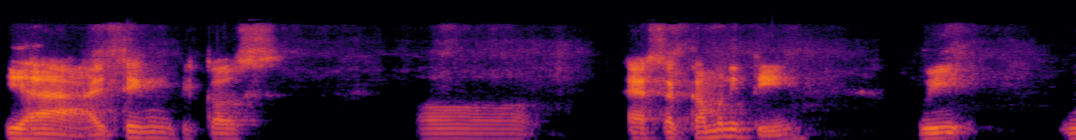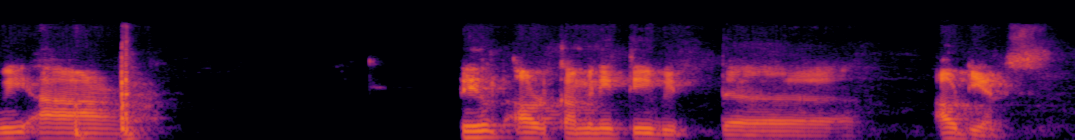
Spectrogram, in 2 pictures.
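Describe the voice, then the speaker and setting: A man with an Indonesian accent explaining things in an interview, halting and searching for his words. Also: on the low side, highs cut off, slight background noise. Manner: halting, searching for words in non-native English. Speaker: interview guest, theatre researcher and festival director.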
